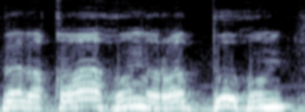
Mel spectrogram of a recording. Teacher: ووقاہم 2 واؤ ہیں تو دونوں ہی واؤ پڑھنا اور کسی بھی ایک واؤ کو لمبا نہیں کرنا. قاف کو پر پڑھنا ہے کیونکہ قاف حروف مستعلیہ میں سے ہے اور کھڑی زبر کو بھی ادا کرنا ہے.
